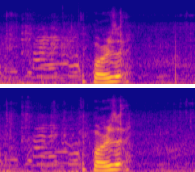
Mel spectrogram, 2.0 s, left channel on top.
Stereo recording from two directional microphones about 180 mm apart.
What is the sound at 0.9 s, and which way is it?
Speech, 15° right (ahead or behind).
